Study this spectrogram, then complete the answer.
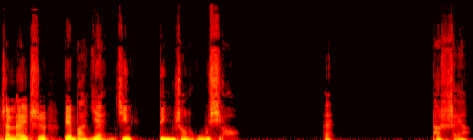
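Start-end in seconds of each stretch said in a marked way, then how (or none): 4.8-7.1 hushed, much softer aside; low-voiced question. A narrator's reading. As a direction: ask it under your breath. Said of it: "他第一句便这样低声地问". (压低声音悄悄地问)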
